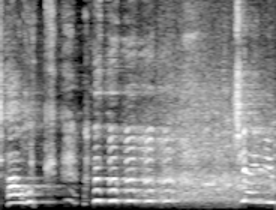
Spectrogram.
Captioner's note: she laughs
